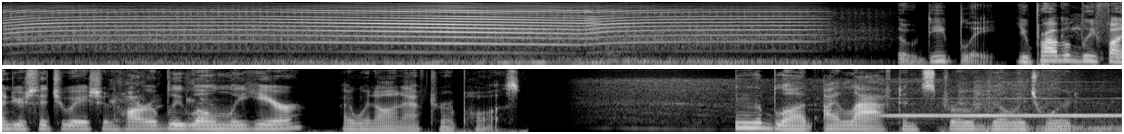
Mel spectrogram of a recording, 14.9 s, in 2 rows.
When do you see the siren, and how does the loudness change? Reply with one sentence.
You can hear the siren from 0.0 to 5.5 s, getting louder then quieter; and briefly from 13.2 to 14.8 s.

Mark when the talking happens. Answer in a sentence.
You can hear the talking from 6.0 to 11.0 s and from 12.3 to 14.7 s.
